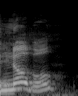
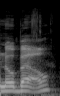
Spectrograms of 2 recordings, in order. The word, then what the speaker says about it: Nobel: It was Noble instead of Nobel.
